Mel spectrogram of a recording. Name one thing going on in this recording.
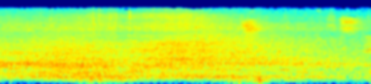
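A car drives past close by and fades away.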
